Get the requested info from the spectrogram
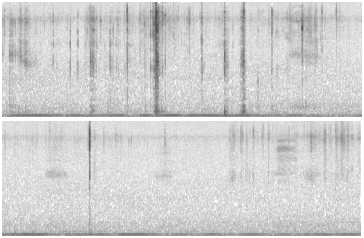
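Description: A folding knife blade scraping at resin-soaked lodgepole pine fatwood, with a few sharp clicks and taps, the loudest about three seconds in.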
